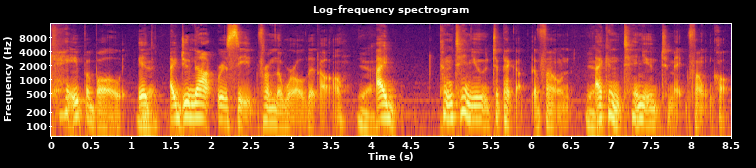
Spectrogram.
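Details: Spasmodic dysphonia, a rare neurological voice disorder, in an adult woman whose symptoms began possibly 6 years earlier.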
